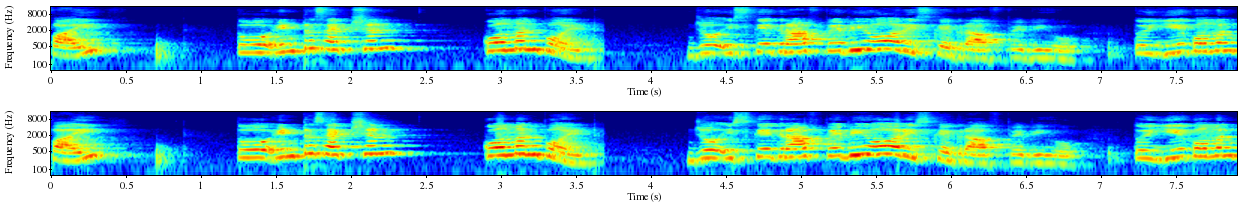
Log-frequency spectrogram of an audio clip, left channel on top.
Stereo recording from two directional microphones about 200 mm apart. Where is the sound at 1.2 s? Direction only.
15° right (ahead or behind).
